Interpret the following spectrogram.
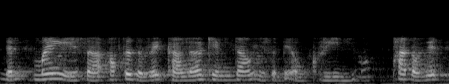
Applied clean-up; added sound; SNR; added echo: neural separator model SepFormer DNS4.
